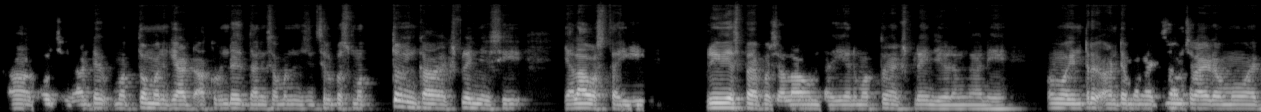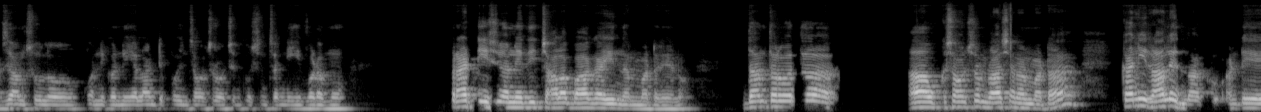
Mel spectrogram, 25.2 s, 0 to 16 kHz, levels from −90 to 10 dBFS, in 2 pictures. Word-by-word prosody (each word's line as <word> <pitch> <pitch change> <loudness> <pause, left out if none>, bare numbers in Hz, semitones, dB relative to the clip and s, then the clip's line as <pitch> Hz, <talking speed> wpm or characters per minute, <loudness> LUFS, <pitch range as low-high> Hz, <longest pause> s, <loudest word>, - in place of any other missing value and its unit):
ఆ! - - -1 0.2
కోచింగ్ 140 -3 -5
అంటే 135 +3 -3 0.2
మొత్తం 140 +3 -1
మనకి 140 -1 -1
అటు 130 - -4
అక్కడుండే 140 +1 -2
దానికి 130 0 -3
సంబంధించిన 130 -1 -7
సిలబస్ 140 -1 -5
మొత్తం 135 +8 -2
ఇంకా 155 -1 +1 0.2
ఎక్స్‌ప్లే‌యిన్ 145 +3 -1
చేసి 130 +2 -6 0.6
ఎలా 145 +1 +6
వస్తాయి, 125 -1 -3 0.7
ప్రీవియస్ 155 -1 +6
పేపర్స్ 135 -2 +1
ఎలా 130 0 +3
ఉంటాయి, 130 0 -4
అని 130 - -4
మొత్తం 130 +3 -5
ఎక్స్‌ప్లే‌యిన్ 130 +1 -5
చేయడం 125 0 -1
గాని, 120 -1 -2 0.5
హ్మ్, 150 0 +1
ఇంటర్ 145 +2 +1
అంటే 140 +1 -1
మనం 135 0 -2
ఎగ్జామ్స్ 145 +1 -1
రాయడము, 130 -1 +1 0.2
ఎగ్జామ్స్‌ల్లో 130 0 -3 0.3
కొన్ని, 130 -2 -7
కొన్ని 125 0 -3
ఎలాంటి 130 0 -4
పోయిన 130 -1 -8
సంవత్సరం 125 0 -6
వచ్చిన 120 0 -11
క్వెషన్స్ 125 0 -11
అన్నీ 125 0 -10
ఇవ్వడము, 120 0 -1 1.2
ప్రాక్టీస్ 185 -2 +3
అనేది 165 0 +4
చాలా 155 +2 +4
బాగా 155 0 +4
అయిందన్నమాట 125 -4 +1
నేను. 120 +1 -3 0.7
దాని 185 +1 +1
తర్వాత 190 0 +2 1.1
ఆ! - - +11
ఒక్క 170 0 -6
సంవత్సరం 175 +1 0
రాసానన్నమాట. 150 -5 +2 0.7
కానీ 205 +2 +5
రాలేదు. 195 -3 +5
నాకు 130 - -7 0.2
అంటే 140 +2 -2
135 Hz, 135 wpm, -23 LUFS, 125-150 Hz, 1.2 s, ఆ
